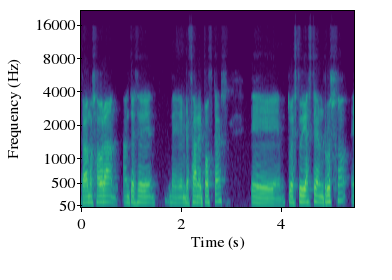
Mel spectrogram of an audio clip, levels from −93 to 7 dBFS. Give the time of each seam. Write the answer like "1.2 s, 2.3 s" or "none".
none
